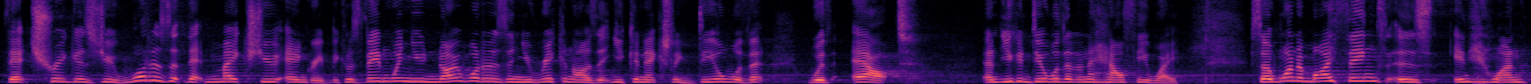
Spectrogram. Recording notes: This was recorded during our 9am service on the 6th of November 2022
